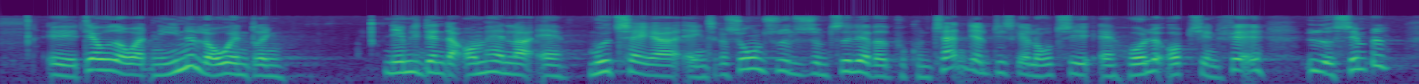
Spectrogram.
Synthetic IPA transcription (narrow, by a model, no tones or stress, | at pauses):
ʔd̥æɐuð̞̰ˠɒ̰ʊɐæɐd̥ene̝ːnəlɒʊend̥ʁeŋ | nemlid̥end̥ɑ̈ʔɒ̽mɦæn̰lɐʔæmo̝ð̞ˠt͡sʰɛ̰ːɪɐːʔæe̝nt͡sʰeɡ̥ʁɑ̈ɕo̝̰ːnsyðˠl̩səsɒ̽mt͡sʰið̞ˠliɐːhɑʋæɐð̩ˠpʰɒ̽kʰɒ̽nt͡sʰæn̰d̥jel̰b̥̚d̥isɡ̥æhælɒʊt͡sʰe̝æhɒ̽ləʔɒ̽b̥̚t͡sʰe̝e̝nfe̝ɐ̰jəyð̞̰ˠɐse̝m̰b̥l̩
